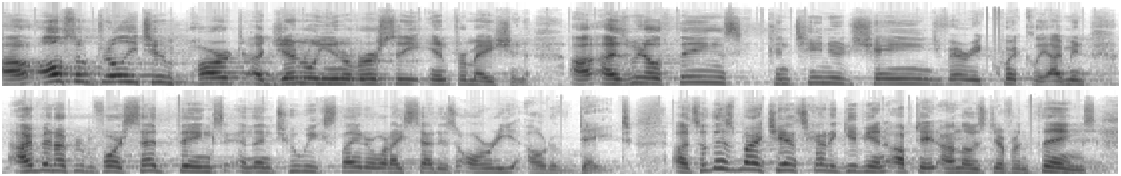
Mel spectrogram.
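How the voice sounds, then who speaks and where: A man's high-pitched, animated voice at a very fast pace, with ordinary pitch variation. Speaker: college dean. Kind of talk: convocation address. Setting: stage with audience.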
